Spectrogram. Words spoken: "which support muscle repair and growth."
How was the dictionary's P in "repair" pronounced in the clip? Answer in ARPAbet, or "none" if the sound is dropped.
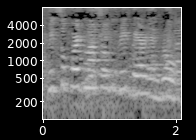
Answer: B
